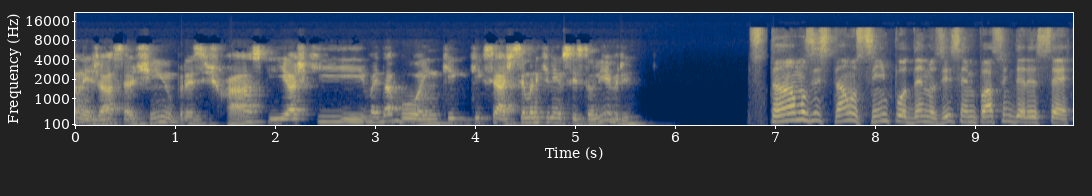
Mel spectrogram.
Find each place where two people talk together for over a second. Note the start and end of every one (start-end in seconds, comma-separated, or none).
none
